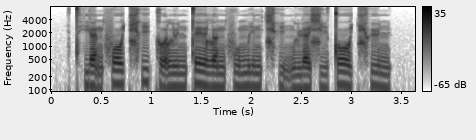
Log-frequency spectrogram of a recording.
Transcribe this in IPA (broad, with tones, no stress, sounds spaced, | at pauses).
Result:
t̪ʰ j ɛ̰˨˩ n f o˦ ʊ̯ t͡ɕʰ i˥˨ k ɤ̰˨˩ l y˨˦ n t̪ e˥˨ ɪ̯ l ə˨˦ n f u˨˦ m i˨˦ n t͡ɕʰ ḭ˨˩ ŋ l ɥ ɛ˨˦ ɕ i˨˦ t̪ o˥˨ ʊ̯ t͡ɕʰ y˥˨ n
